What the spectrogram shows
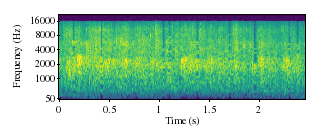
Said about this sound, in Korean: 멋진 강연 해주신 궤도님께 다시 한번 큰 박수 부탁드립니다.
